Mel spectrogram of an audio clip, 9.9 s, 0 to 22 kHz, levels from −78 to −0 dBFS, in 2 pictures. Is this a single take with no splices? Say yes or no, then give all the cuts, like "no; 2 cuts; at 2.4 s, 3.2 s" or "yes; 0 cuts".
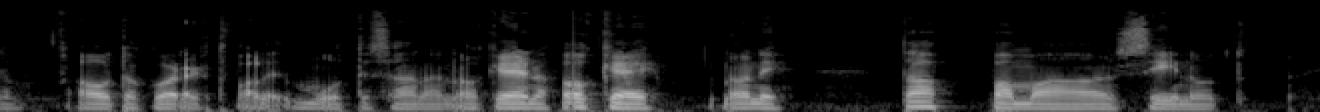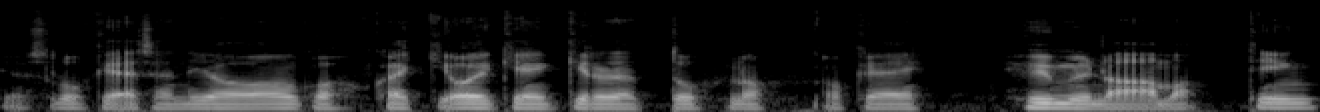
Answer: yes; 0 cuts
